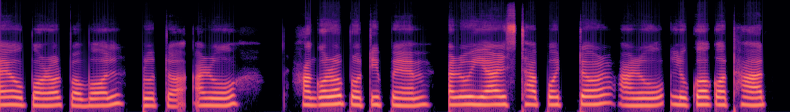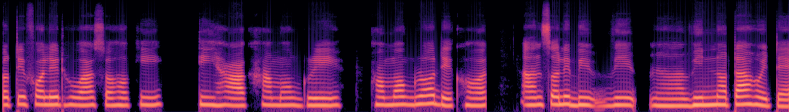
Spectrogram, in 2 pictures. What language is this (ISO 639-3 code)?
mrr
